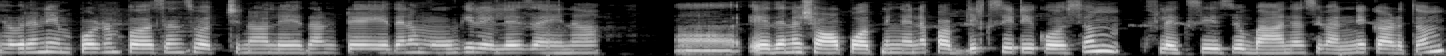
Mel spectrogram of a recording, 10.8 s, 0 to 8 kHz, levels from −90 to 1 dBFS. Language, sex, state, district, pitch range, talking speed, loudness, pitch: Telugu, female, Andhra Pradesh, Srikakulam, 200-225 Hz, 140 wpm, -17 LUFS, 210 Hz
